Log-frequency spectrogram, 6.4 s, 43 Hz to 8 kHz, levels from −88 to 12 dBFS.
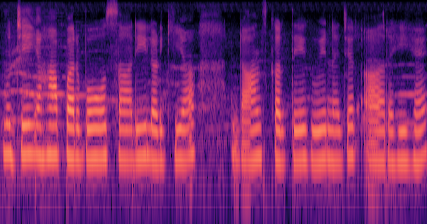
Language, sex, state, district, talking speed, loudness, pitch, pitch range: Hindi, male, Chandigarh, Chandigarh, 120 wpm, -19 LUFS, 195 Hz, 190-205 Hz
